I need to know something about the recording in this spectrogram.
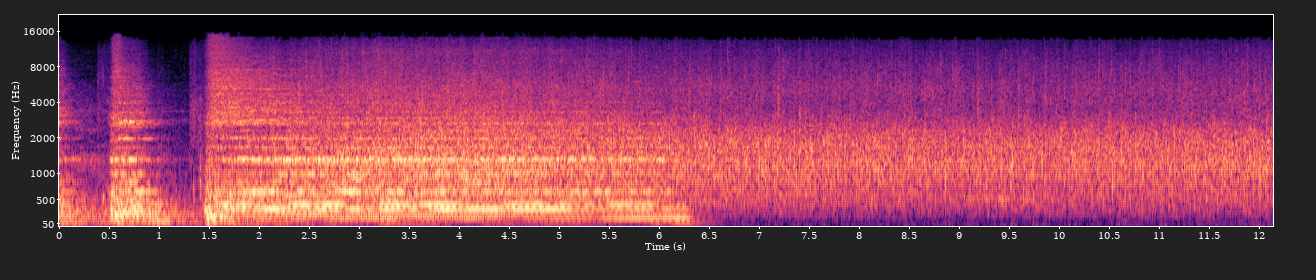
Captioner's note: applause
